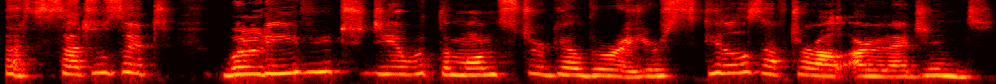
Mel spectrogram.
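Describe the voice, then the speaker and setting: A woman's voice: sits high, fairly quick, husky. A woman playing a stern teacher at a wizard school in an amateur script read.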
